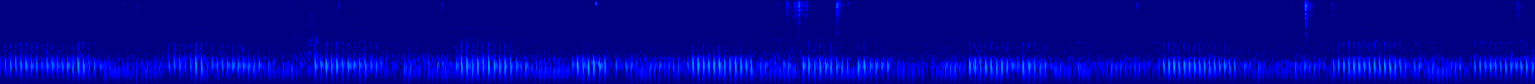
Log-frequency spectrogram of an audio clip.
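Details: Bengal kitten purring steadily indoors, a low rumbling pulse in rhythmic bursts roughly every second, with occasional small clicks and rustles close by.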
